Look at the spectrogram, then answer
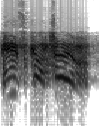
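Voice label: Serbian bailout mood high, speech; War Thunder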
